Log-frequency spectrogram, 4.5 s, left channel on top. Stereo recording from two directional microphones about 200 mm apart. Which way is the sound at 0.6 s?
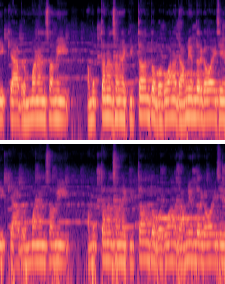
20° left (ahead or behind).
